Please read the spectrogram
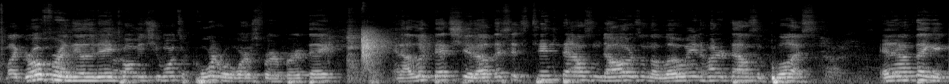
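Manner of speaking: usual speaking voice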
